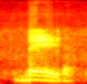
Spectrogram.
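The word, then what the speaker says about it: build: कब साइलेंट होता है यू के बाद कोई भी वावेल आ जाए तो यू साइलेंट होता है कोई भी वावेल आ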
